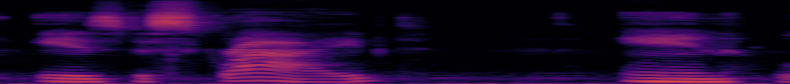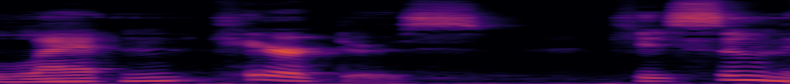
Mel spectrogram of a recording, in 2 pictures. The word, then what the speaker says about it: kitsune: Kitsune, it means a fox. The second word is described in katakana. Kitsune. It is also a fox. The third word is described in kanji, which is borrowed Chinese characters, and it also reads kitsune. So all three words are pronounced the same.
